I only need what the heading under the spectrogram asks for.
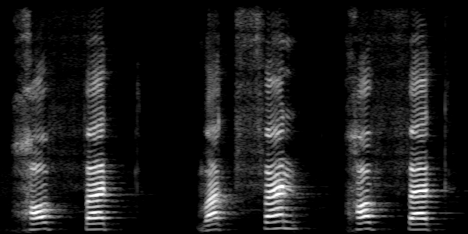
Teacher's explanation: خا موٹا پڑھا جائے گا، بالکل گلے سے ادا کرنا ہے۔ خوف زبر خف، فا تا زبر فت، خفت، وقفاً خفت۔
